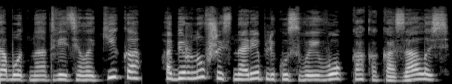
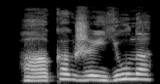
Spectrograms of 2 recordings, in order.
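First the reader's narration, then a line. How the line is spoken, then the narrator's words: Dragon's bewildered question. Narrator (Russian): растерянно поинтересовался дракон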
